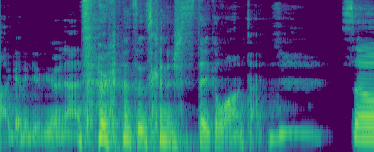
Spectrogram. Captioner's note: laughter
